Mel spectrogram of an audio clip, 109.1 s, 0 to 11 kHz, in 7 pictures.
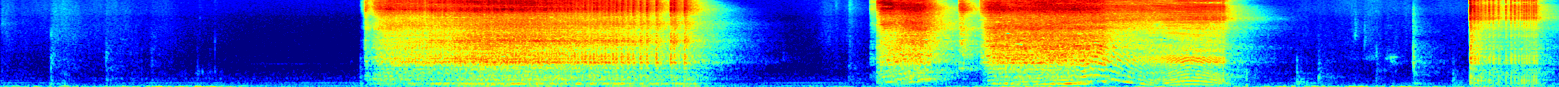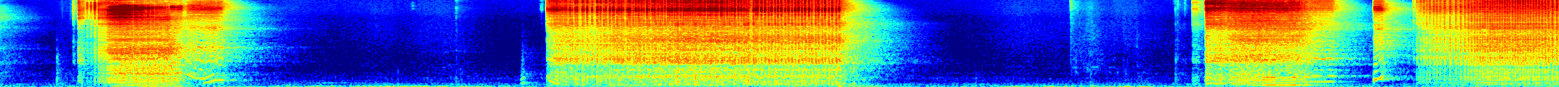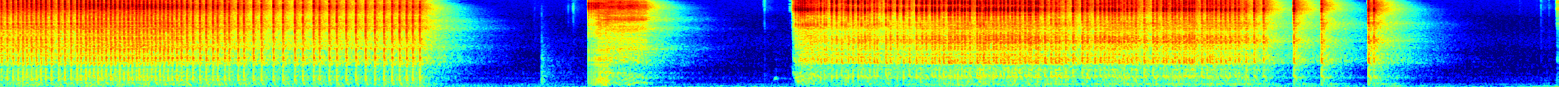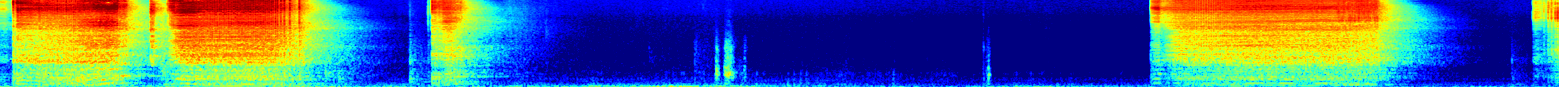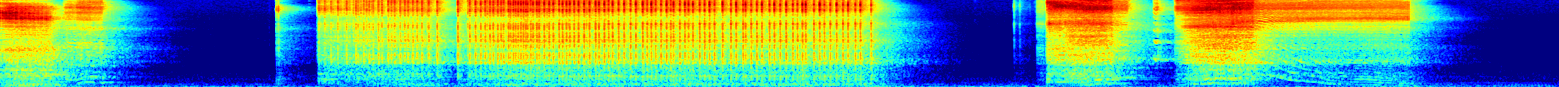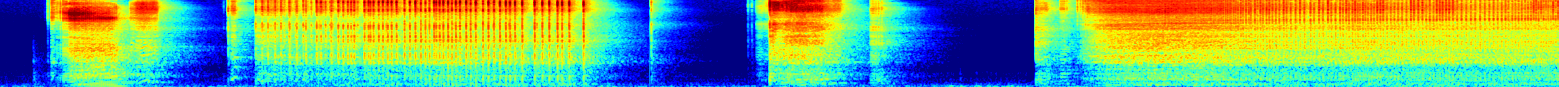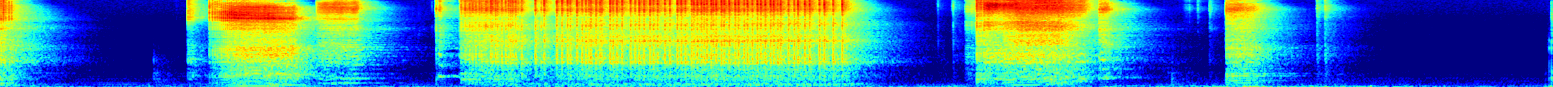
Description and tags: Squeaky Door
One of the squeakiest metal doors I've ever encountered. Recorded in a sparse, tiled bathroom with the Zoom H6. Many different creaks and squeaks to choose from.
foley, bathroom, echo, close, reverb, door, squeak, metal, eerie, creaky, creak, haunted, tile, echoey, squeaky, stall, field-recording, open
